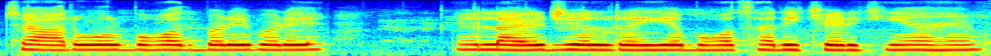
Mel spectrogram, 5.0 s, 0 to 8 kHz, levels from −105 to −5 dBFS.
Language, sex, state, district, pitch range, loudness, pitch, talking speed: Hindi, female, Punjab, Pathankot, 230-235 Hz, -14 LUFS, 230 Hz, 155 wpm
